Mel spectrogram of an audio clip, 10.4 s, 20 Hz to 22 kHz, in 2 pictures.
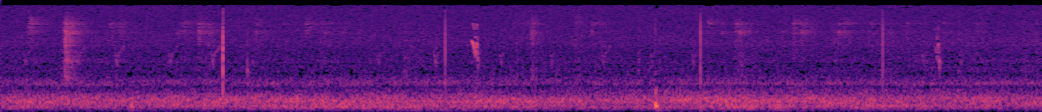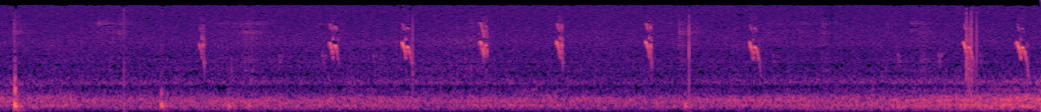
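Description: Bird calls from a bird being recorded as bird 310, a steady series of short, high chirps repeating throughout over a constant low rumbling hiss, with a few sharp clicks scattered in. No one speaks.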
